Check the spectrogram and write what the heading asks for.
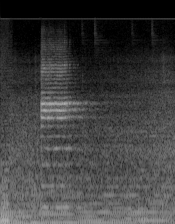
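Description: Street traffic noise, with a short car horn toot about half a second in.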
